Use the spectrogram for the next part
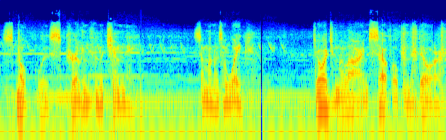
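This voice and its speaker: Deep, hard-boiled male private eye. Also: unhurried. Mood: terse, weary. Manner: clipped, sardonic, deadpan. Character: hard-boiled male private detective, wry and world-weary. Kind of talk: 1940s radio detective drama acting and narration. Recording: dull old radio recording with music.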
